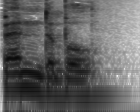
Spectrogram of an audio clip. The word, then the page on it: bendable: British English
